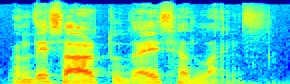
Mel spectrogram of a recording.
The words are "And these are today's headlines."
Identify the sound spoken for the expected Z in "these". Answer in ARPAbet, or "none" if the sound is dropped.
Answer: S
